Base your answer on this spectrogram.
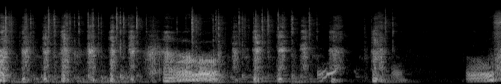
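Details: Excited Maltese dog indoors reacting to a squirrel seen out the window: a low rumbling growl near the middle among harsh panting and snorting bursts, then a short pause before more growling.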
